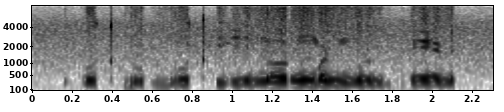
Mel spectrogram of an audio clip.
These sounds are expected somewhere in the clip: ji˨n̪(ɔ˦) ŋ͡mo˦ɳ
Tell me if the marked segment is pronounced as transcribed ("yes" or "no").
no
